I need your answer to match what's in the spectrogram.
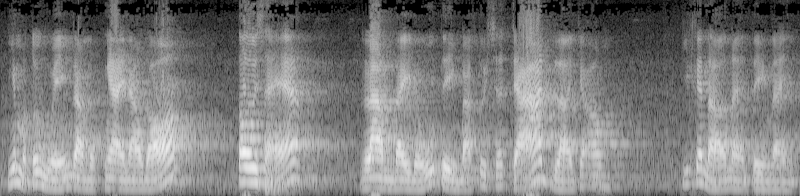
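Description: A man voicing a young man who coldly reproaches an old rich man for the debts between them. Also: high voice. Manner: cold, reproachful. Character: poor young man, cold and resentful debtor reborn. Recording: echoey hall, faint hiss.

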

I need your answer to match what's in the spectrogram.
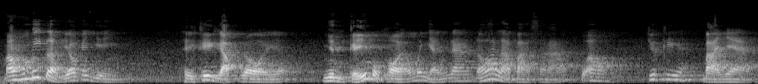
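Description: A man's voice: fairly high pitch, a little fast. A man telling a Buddhist moral tale as a preacher. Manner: animated, emphatic storytelling. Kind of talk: sermon storytelling. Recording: echoey hall, faint hiss.

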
